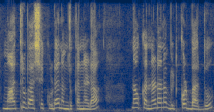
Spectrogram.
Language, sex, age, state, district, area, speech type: Kannada, female, 18-30, Karnataka, Chitradurga, urban, spontaneous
